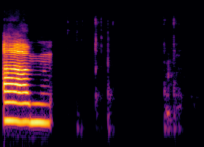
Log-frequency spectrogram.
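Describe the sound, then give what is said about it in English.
Typing on a computer keyboard into a shared Google Doc: a handful of soft, scattered key clicks, preceded by a brief voiced tone. “I'm just going to write in the Google Docs that we've got shared and opened.”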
